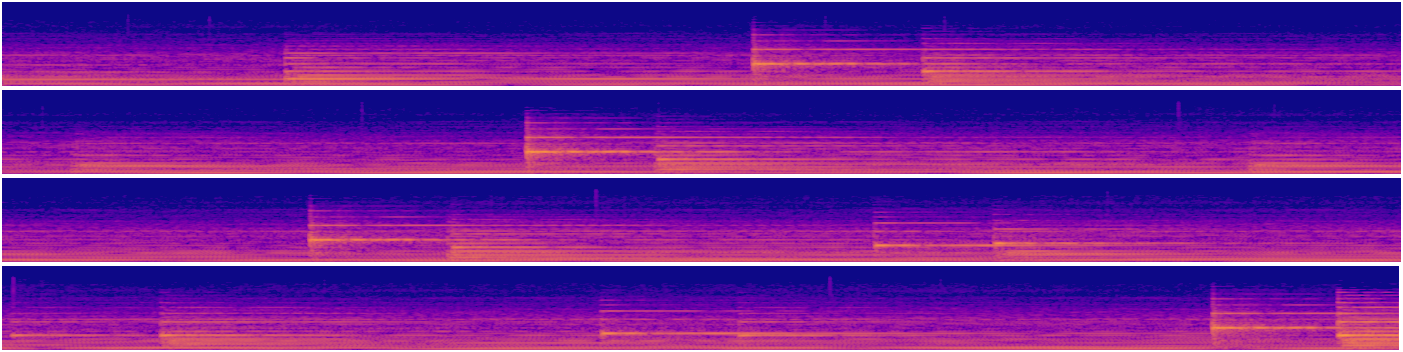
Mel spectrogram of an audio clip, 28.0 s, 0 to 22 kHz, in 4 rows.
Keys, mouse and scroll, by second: 0.6 click, 1.2 ctrl+alt+scroll down 1, 1.7 ctrl+alt+scroll down 1, 4.6 ctrl+alt+scroll down 1, 5.9 ctrl+alt+scroll down 1, 7.7 ctrl+alt+scroll up 1, 8.4 ctrl+alt+scroll down 1, 10.4 shift+click, 11.6 click, 14.3 ctrl+alt+shift+e, 17.6 right click, 19.5 click, 23.4 c, 24.7-27.9 drag.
